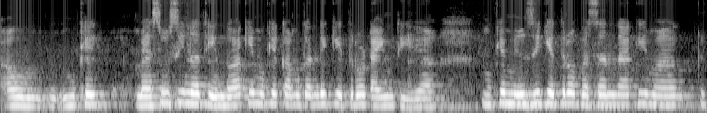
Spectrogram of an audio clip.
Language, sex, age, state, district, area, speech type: Sindhi, female, 45-60, Delhi, South Delhi, urban, spontaneous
